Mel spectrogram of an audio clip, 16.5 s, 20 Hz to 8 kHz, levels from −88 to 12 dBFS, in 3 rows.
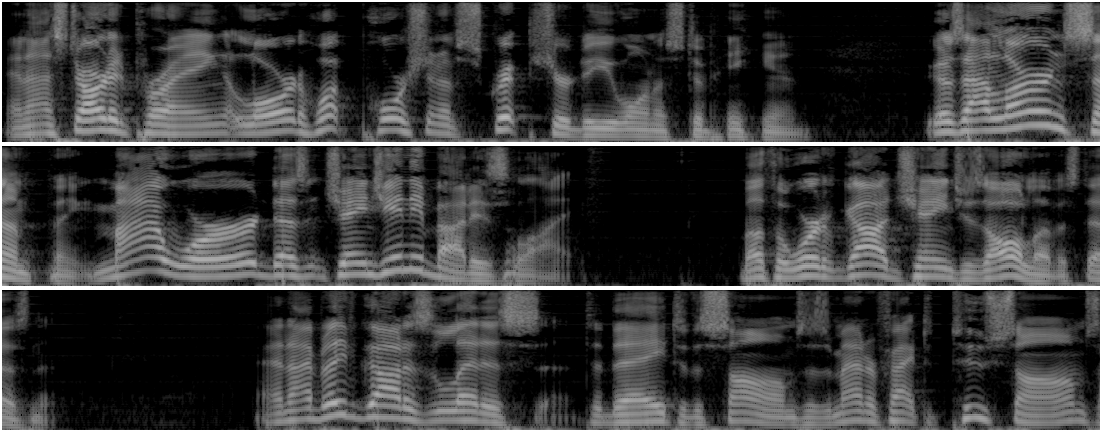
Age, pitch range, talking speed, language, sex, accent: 50-69, 120-165 Hz, 205 wpm, English, male, American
